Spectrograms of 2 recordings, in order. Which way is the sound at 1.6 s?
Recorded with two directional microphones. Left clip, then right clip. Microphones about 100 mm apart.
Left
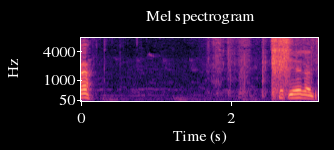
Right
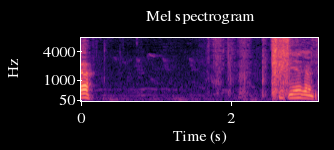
50° left (ahead or behind).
